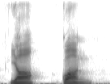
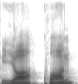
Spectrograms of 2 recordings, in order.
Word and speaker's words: 여권: 여권 is the correct spelling, and it pronounced like 여권. Even though it spells like 여권, its actual pronunciation is more like 여권.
